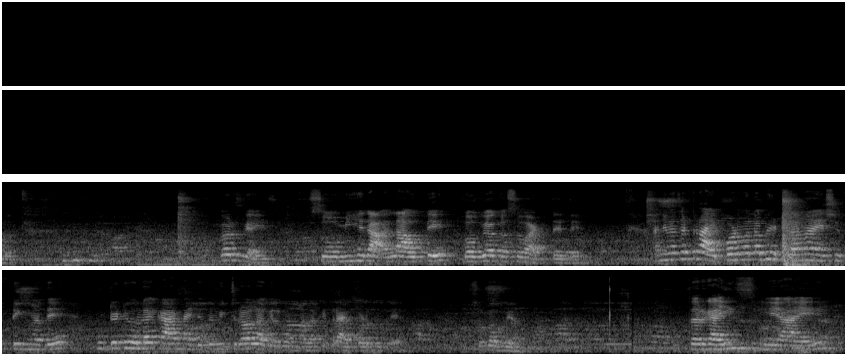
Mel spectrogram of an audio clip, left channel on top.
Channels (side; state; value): left; silent; digital silence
